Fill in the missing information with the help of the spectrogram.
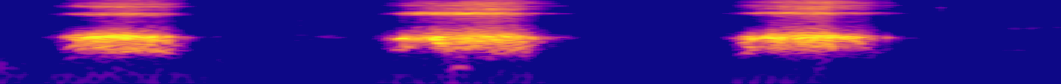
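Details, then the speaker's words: Three soft, even airy breaths imitating normal clear lung sounds on stethoscope auscultation, likened to brown paper bags; simulated, not a real recording. "In any event, know that normal lung sounds are described as clear, but they are not absent of sound. They sound like brown paper bags."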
